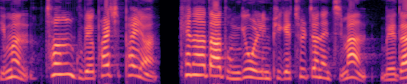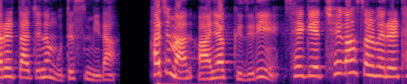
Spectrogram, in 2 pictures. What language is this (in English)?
Korean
